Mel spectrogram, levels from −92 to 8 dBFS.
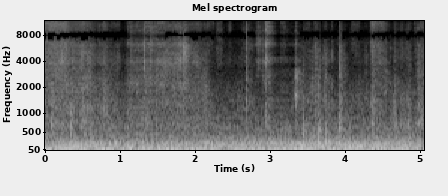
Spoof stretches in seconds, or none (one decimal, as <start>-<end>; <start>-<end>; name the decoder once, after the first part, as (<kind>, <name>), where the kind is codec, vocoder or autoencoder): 1.1-1.6 (codec, SNAC); 2.8-3.4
